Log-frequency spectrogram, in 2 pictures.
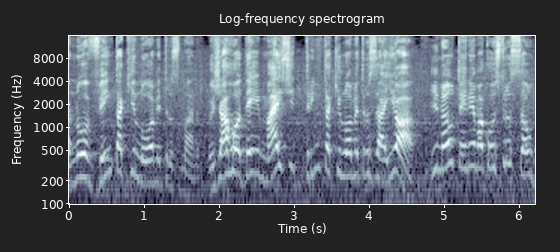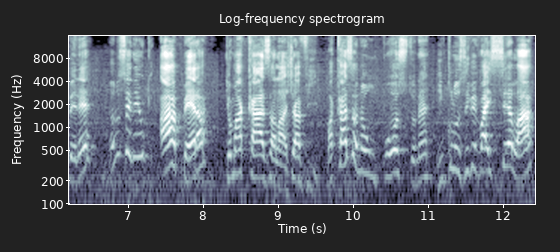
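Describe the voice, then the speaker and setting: A young man with a Brazilian accent giving casual gameplay commentary, exasperated and loud, full of slangy filler words. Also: high voice, a little hiss or hum. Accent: Brazilian Portuguese. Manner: exasperated, complaining about bugs. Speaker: gamer.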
